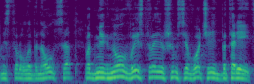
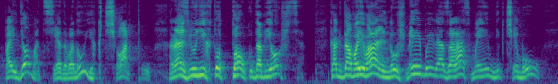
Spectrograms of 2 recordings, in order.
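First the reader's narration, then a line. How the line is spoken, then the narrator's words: Angry speech. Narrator (Russian): злобно сказал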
